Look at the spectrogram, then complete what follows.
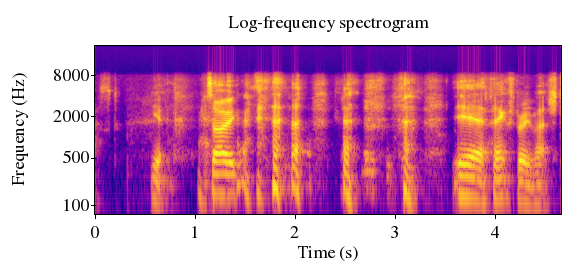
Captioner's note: chuckles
